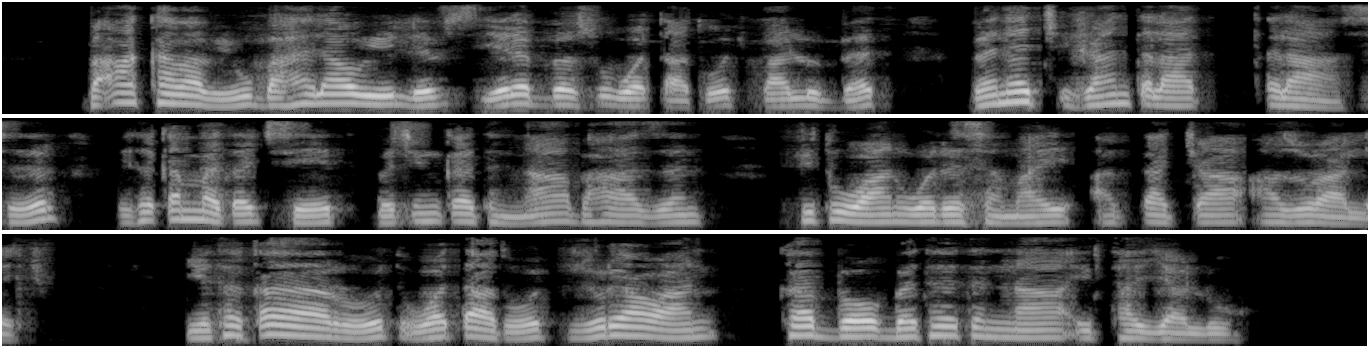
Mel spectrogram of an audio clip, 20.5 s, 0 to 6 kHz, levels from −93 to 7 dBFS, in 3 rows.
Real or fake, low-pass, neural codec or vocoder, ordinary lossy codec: real; 5.4 kHz; none; AAC, 24 kbps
